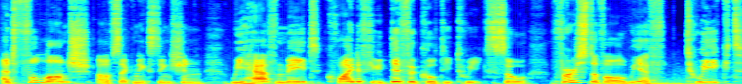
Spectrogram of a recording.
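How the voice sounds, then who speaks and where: This man's voice sits fairly high. He talks at a fairly slow pace. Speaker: game developer streamer. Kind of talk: livestream chat with viewers. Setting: live stream.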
